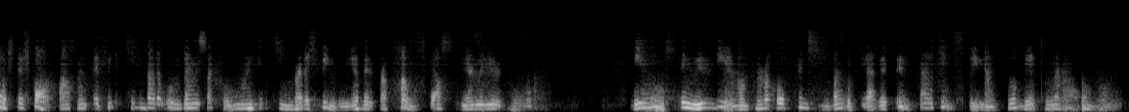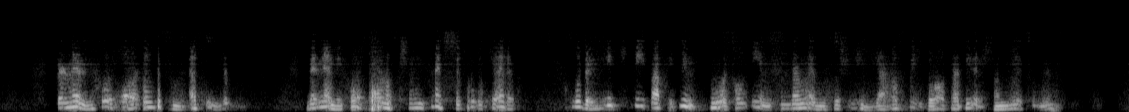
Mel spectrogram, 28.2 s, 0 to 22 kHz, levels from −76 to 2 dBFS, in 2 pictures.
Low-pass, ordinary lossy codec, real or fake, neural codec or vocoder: 7.2 kHz; MP3, 64 kbps; fake; codec, 44.1 kHz, 0.9 kbps, DAC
